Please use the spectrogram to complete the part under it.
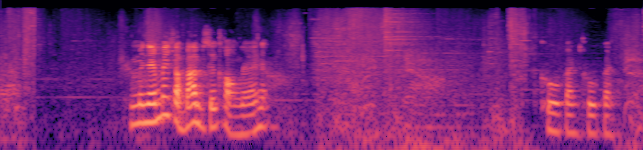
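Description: Video game spell effects and weapon hits clash in a fight.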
